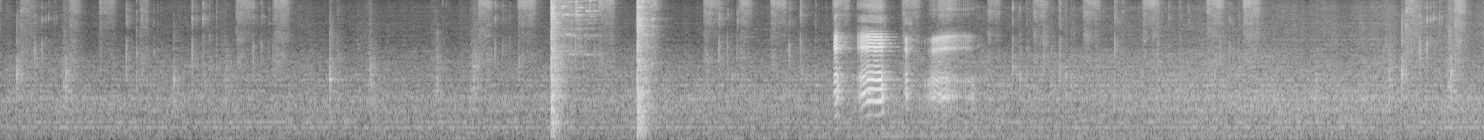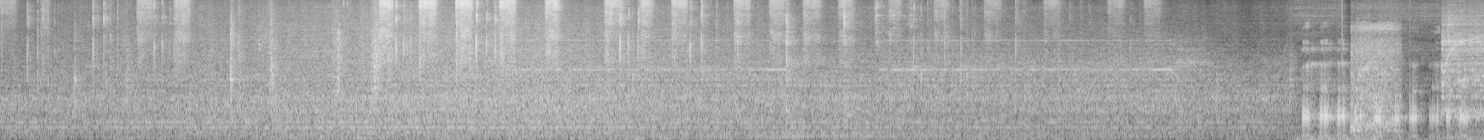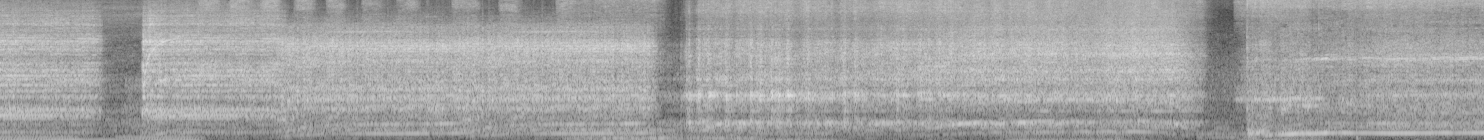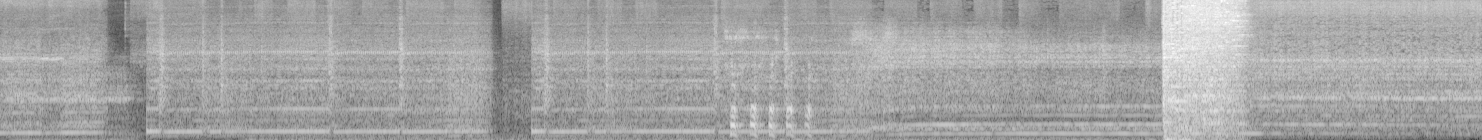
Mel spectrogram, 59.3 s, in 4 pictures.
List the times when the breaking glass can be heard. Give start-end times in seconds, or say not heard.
5.5-6.5, 22.2-24.0, 56.1-57.0.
